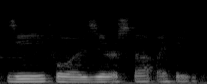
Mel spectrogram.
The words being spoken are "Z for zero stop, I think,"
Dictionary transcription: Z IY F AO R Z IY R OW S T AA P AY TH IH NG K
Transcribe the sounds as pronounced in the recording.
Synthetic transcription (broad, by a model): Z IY F AO R Z IY R OW S T AA P AY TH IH NG K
